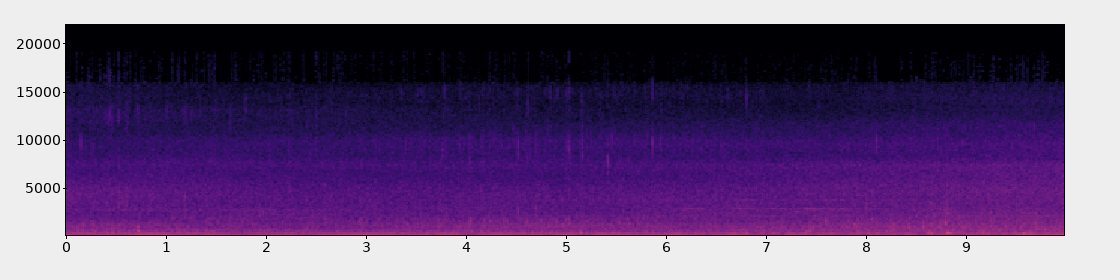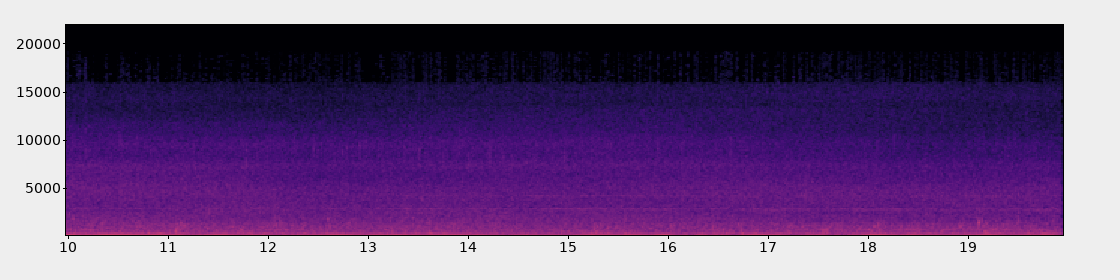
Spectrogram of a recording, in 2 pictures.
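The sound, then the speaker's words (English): A recorded river water ambience track plays: a continuous steady rushing wash that holds at an even level throughout, with a constant low humming drone underneath and no voices. “River Wine Dreaming play.”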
